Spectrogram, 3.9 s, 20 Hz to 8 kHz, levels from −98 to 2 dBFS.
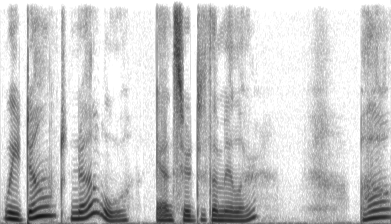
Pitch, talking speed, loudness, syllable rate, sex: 220 Hz, 90 wpm, -18 LUFS, 3.9 syllables/s, female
